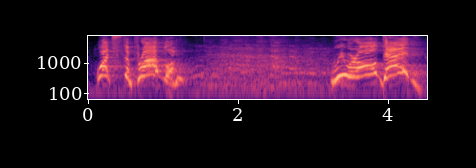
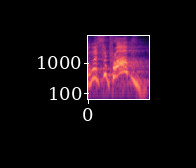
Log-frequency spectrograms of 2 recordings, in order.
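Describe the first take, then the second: First: High, slow, incredulous echo; mock outrage, every word stretched out; exasperated outburst. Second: High, quick, puzzled retort; acted innocent bafflement; puzzled question. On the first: Husband answers oblivious wife after missile scare, exasperated. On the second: Unaware wife asks her worried husband, baffled.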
